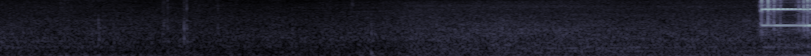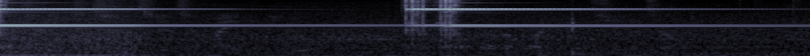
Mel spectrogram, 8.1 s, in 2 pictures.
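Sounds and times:
bicycle bell: 0:03.8 - 0:08.0.

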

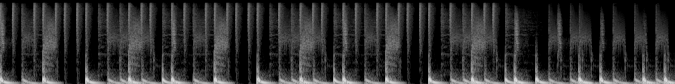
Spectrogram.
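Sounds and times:
electro swing music at 140 bpm: 0:00.0 - 0:06.7.

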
